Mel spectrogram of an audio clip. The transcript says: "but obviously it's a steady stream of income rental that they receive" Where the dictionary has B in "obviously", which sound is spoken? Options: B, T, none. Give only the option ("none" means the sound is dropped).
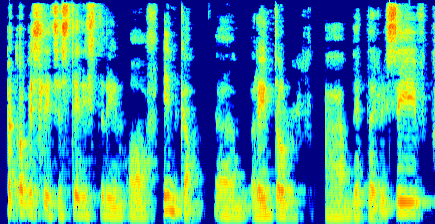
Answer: B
